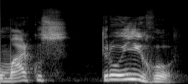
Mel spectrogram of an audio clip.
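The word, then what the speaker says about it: Marcos Troyjo: E para falar mais sobre isso, nós estamos hoje aqui com Marcos Troijo, tá? Vocês provavelmente já ouviram a pronúncia de outras maneiras. Mas, Marcos, está correto? Marcos Troijo? – Tá certinho, uma bela pronúncia, parabéns.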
